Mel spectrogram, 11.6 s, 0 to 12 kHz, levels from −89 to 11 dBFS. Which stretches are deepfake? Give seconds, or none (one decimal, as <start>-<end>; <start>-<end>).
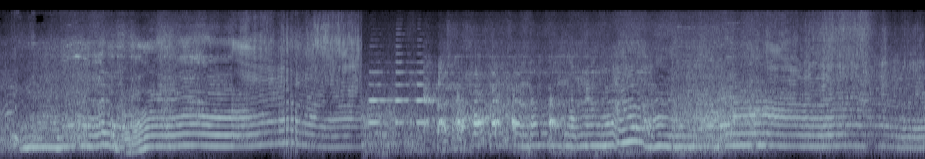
1.1-2.9; 5.3-8.4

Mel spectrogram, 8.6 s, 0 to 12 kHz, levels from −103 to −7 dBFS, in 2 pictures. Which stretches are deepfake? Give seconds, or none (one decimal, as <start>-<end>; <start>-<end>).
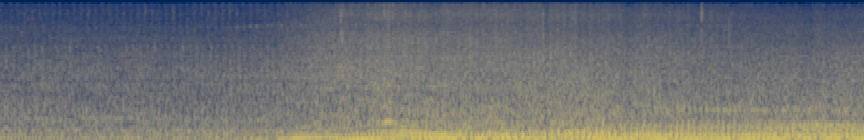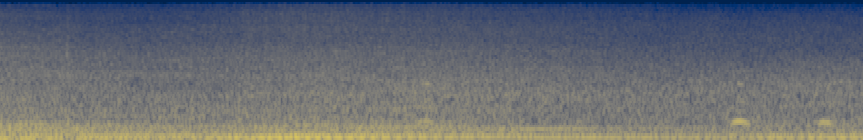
2.2-3.1; 3.7-5.3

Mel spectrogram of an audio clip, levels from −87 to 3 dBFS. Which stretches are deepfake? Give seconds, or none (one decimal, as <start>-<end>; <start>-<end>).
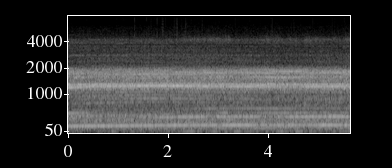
none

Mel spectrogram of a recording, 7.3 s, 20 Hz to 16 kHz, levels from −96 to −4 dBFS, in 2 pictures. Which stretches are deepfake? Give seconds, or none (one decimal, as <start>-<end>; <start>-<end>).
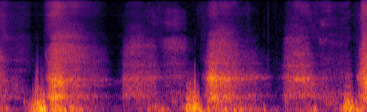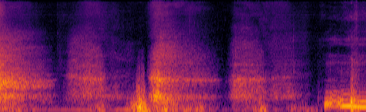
0.0-1.5; 3.5-4.8; 6.4-7.3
